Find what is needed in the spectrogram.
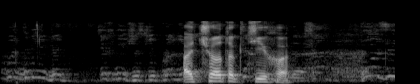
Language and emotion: Russian, neutral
